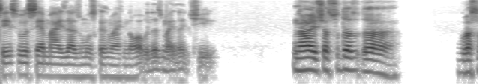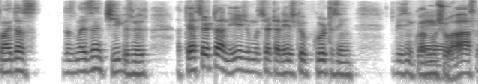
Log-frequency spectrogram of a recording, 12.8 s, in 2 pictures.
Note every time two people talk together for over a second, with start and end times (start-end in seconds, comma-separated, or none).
none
